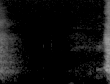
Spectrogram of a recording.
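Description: human body sound, sneeze

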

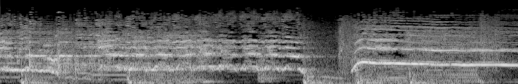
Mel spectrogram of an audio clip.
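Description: human body sound, person screaming in fright

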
